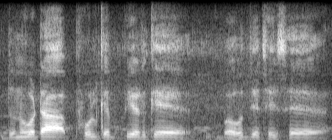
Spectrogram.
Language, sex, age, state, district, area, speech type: Maithili, male, 45-60, Bihar, Muzaffarpur, urban, spontaneous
